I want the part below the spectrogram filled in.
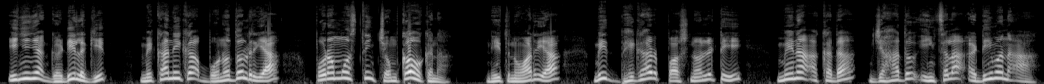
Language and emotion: Santali, happy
